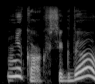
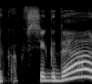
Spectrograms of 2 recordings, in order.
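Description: First: Не lifted sharply high; stress on не. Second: Said in the usual way. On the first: Shown as a demonstration. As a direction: punch не before как всегда.

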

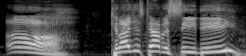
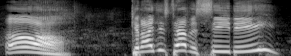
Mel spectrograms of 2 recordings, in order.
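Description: First: A mock whiny ask, higher and louder; pushy fan begging the preacher for a CD, mock whiny plea; whiny lady asking. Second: Much higher, much louder hammed-up disgusted whine, with a laugh; mock her disgust, dripping with contempt; disgusted plea. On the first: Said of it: "She goes". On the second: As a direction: fan sighing in disgust at the preacher, exaggerated whine. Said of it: "and disgust".

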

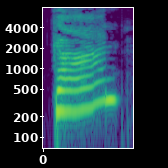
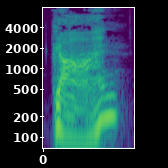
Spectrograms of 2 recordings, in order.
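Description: First: Put-on very high, small child's voice; whimpering child. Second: Lightly voiced questioning mother; a short, rising question of mild disbelief; surprised mother. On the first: Child learning mother has gone, high whimper. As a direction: whimper it as a rising question. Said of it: "the Scrap whimpered". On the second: Mother hearing someone has left, mildly puzzled question. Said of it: "said Ma'am". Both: A narrator's reading.

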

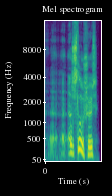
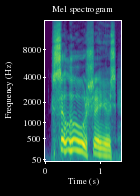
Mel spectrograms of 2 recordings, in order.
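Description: First: Hesitant, higher submissive reply; meek obedience. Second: High, drawn-out parody of obedience; mocking mimicry. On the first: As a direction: give in to the boss after a small stumble. Guard submits to boss on phone. (покорно, с запинкой) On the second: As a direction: ape a meek underling, stretching the word. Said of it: "передразнил охранник Ингу". (передразнивая, высоко и протяжно) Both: A narrator's reading.

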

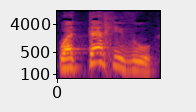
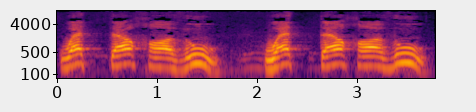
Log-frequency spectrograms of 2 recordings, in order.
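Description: First: "واتخذوا" with kasra on the kha, "wattakhidhu"; Hafs reading. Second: Slow "واتخذوا" with fatha on the kha, "wattakhadhu"; Warsh reading. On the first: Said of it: "حفص بيقرأ بكسر الخاء". ("واتخذوا" بكسر الخاء كقراءة حفص) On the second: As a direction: draw out "واتخذوا" with an open kha. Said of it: "ورش يقرأ بفتح الخاء". ("واتخذوا" بفتح الخاء كقراءة ورش) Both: Shown as a demonstration.

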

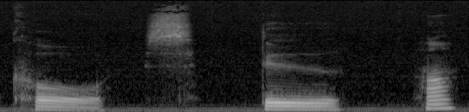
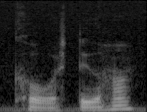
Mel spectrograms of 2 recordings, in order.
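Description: First: "Ko, s, tu, ha" in separate held sounds; syllable by syllable. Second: "Ko, s, tu, ha" run together as one word; joined-up pronunciation. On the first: Teacher showing learners the word, "Ko, s, tu, ha" slowly broken up. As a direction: sound out "Ko, s, tu, ha" with a gap after each piece. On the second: Teacher putting the word together for learners, "Ko, s, tu, ha" joined up. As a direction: say "Ko, s, tu, ha" with hardly a gap. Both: Shown as a demonstration. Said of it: "It's pronounced like this".

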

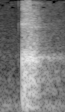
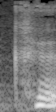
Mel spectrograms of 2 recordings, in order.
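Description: First: "K" popped in the throat with a little breath after it; glottalized k. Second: Said in the usual way. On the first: Shown as a demonstration. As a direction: spit out "K" as a glottal ejective with a puff. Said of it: "glottalizowane z takim przydechem trochę". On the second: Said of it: "mogą być podobne do naszych".

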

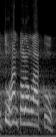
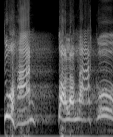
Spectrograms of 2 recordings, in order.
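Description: First: Said in the usual way. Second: Loud high cry for help; desperate cry. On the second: Acted. Woman crying out to Jesus, high and loud. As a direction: shout up a desperate plea. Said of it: "Dan dia berkata kepada Yesus".

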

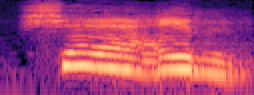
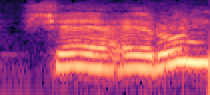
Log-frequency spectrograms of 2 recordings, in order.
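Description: First: شاعر drawn slowly with a light r; شاعر held long, r not heavy; thin raa. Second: شاعر ending in a full ru, louder; شاعر with a thick r when joined; heavy raa. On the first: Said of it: "شوف الراء دي". (شاعر بترقيق الراء عند الوقف) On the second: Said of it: "عند الوصل مفخمة". (شاعر بتفخيم الراء عند الوصل) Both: Shown as a demonstration.

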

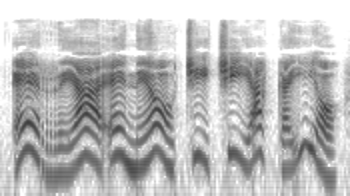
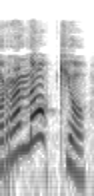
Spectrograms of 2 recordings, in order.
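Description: First: Slow loud drawn-out call; long loud howling call; name drawn out. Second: Short loud high yell of Ranocchio!; quick loud shout of Ranocchio!; yelled name. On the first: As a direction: stretch R A N O C C H I O out loud and slow like the wind. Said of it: "gridavano quel nome". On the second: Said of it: "urlò Michael". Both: Acted.

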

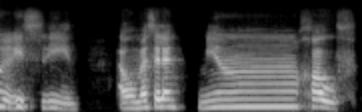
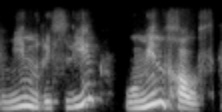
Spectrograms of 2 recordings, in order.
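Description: First: "من غسلين" and "من خوف" slow, the noon nasalised and hidden; wrong demo: "من خوف" with a hidden noon. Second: "من غسلين ومن خوف" slow, every noon sounded clearly. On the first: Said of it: "تلاقي معظم الناس بتقول". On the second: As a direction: say the noon of "ومن" plainly before the خ. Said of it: "لا، هي". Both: Shown as a demonstration.

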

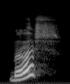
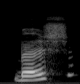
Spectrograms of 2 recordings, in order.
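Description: First: "Bush" higher and louder, rising as a suggestion; "Bush" lifted up, offering it; offered name. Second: "Bush?" louder with a questioning rise; "Bush?" rising, doubting the name; doubtful question. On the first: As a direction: put "Bush" forward as a proposal. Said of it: "disse Gegeo Molloy". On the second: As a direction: echo "Bush?" in disbelief. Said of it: "disse il direttore". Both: A narrator's reading.

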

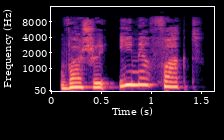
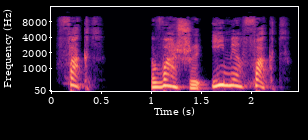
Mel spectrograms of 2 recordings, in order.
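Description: First: Slow, pressed stress on «имя»; emphatic repeat. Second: Slow, emphatic stress on «имя»; «имя» stretched and pressed, «факт» falling; firm repeat. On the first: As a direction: lean hard on «имя», then fall on «факт». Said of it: "для пущей убедительности повторила". (с нажимом на «имя») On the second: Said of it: "и повторила". (твёрдо, с нажимом на «имя») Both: Acted.

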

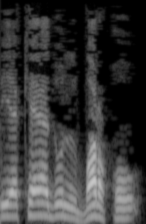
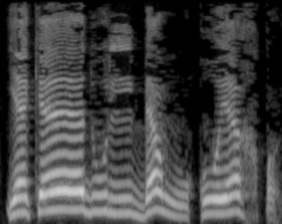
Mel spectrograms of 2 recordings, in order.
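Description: First: Thick, dark B in البرق; wrong heavy ba. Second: Slow, thin B in البرق before heavy ر; light ba. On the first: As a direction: let the heavy ر darken ب in البرق. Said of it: "يغلط فيفخم". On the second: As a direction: stretch يكاد, keep ب of البرق light. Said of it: "لا تقل يكاد البرق". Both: Shown as a demonstration.

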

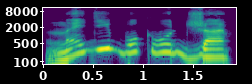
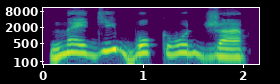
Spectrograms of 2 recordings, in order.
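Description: First: High slow squeaky toy voice, teasing; cartoon voice. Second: High slow squeaky toy voice; squeaky cartoon voice. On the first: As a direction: prod like a cheerful kids' toy. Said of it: "подначал мультяшный голос". (мультяшный дразнящий голос) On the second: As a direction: chirp it like a kids' learning toy. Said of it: "писклявым мультяшным голосом". (писклявый мультяшный голос) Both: A narrator's reading.

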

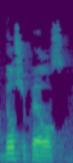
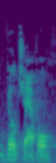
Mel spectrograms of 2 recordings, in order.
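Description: First: CHAPPELLE'S with the stress on the second syllable; unsure surname pronunciation. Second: CHAPPELL with the stress on the first syllable; alternative surname pronunciation. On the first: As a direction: say Chappelle's as shuh-PELZ. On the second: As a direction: say Chappell as CHAP-ul. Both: Real, not acted. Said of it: "don't actually know how to pronounce".

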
